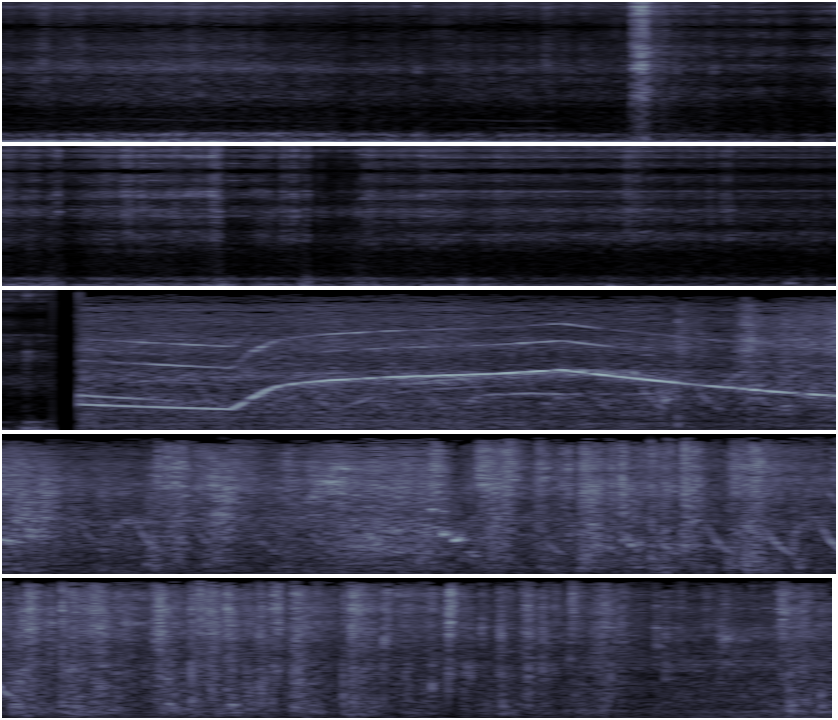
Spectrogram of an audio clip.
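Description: A vehicle's low, steady rumble. After an abrupt cut about eight seconds in, a siren wails up and down for a few seconds, followed by a rough, crackly noise with many clicks.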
